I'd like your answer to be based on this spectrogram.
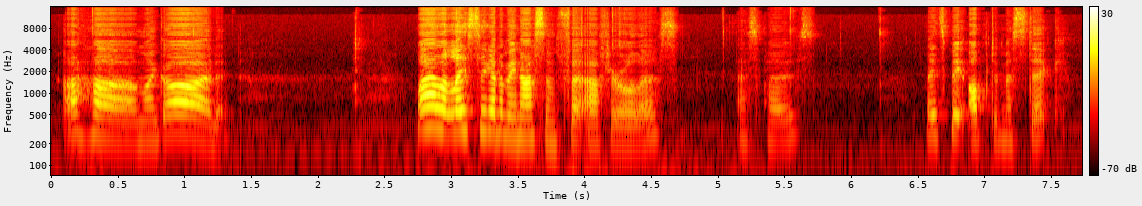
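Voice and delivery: ordinary talk, nothing marked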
